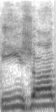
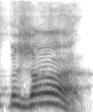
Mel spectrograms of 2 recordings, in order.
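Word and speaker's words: Bijan: Hell, we just found out this year we've been calling Bjon Robinson's name wrong for the last however many years. Like it's not Bejon, it's Bjon.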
